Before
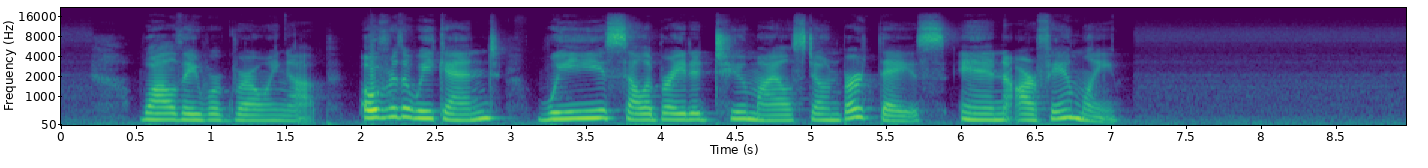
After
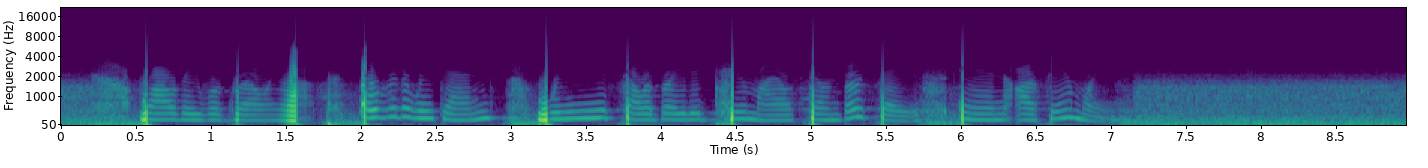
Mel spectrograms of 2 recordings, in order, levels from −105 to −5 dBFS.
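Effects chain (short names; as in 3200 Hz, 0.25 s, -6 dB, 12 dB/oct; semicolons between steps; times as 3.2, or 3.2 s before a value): steep low-pass 1400 Hz 48 dB/oct; flipped gate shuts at -30 dBFS, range -31 dB; added harmonics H 3 -17 dB, 4 -20 dB, 8 -32 dB, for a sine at -28 dBFS; gain +15 dB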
